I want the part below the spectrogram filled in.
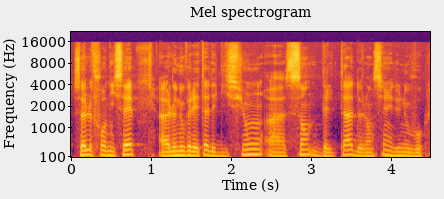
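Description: A man, a mobile app developer, talking casually about a software update, hesitant with many filler sounds and self-corrections as he reads and comments. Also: medium pitch, normal speed, smooth. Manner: reads aloud while commenting. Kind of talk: casual explanatory talk.

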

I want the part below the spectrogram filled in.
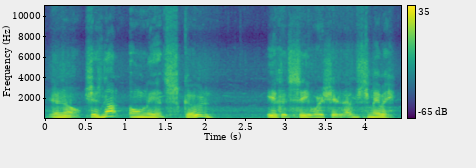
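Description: An older man with a Northern Irish accent playing a gentle, wise, teasing grandfather in a film drama, soft-spoken and wry. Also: on the high side, very animated, a little slow, a little hiss or hum, poor audio.

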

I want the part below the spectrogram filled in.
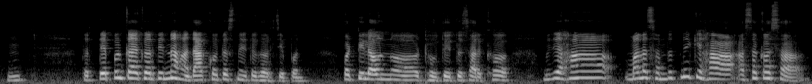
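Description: A woman's voice: medium pitch, a bit bright. Middle-aged woman from Maharashtra, family vlogger, chatty and worried in tone, mid-range voice. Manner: worried, emotional storytelling. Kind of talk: casual vlog talk.

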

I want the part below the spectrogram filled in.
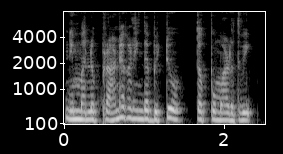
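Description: Older father voiced by a woman, alarmed, husky, audio story. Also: mid-range voice, steady tone, a little fast, warm tone, close to an everyday voice. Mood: angry. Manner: alarmed, then angry. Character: anxious older father of the family.

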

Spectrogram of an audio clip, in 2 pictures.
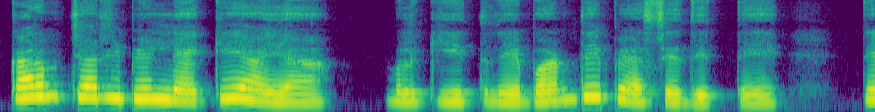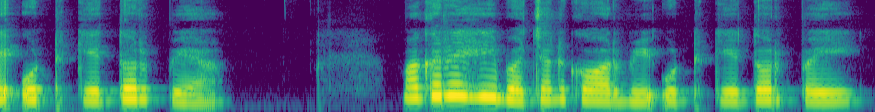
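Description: A woman narrating an emotional family story in a calm, steady way. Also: on the high side, measured pace.

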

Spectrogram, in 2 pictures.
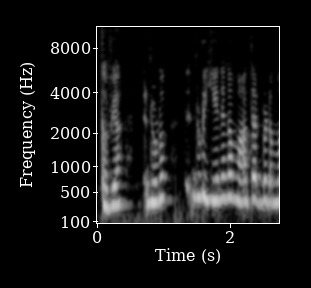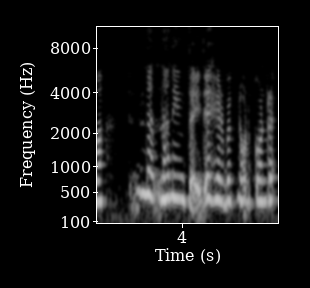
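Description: Cartoon role: high-voiced middle-aged mom, soothing and guilt-ridden, played by a woman. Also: quick pace, a little mellow. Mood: consoling. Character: middle-aged mother, comforting her daughter. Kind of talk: cartoon voice acting.

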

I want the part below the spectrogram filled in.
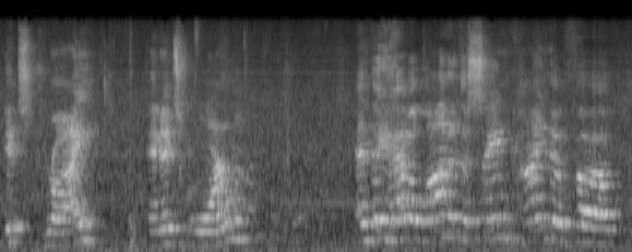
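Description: A man's voice: very high-pitched, slow pace. A middle-aged man from the northeastern United States teaching a Bible lesson to children, telling the story and asking them questions as he moves about a church classroom. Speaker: children's Sunday school teacher. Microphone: far camera. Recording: echoey room from far off with noisy background.

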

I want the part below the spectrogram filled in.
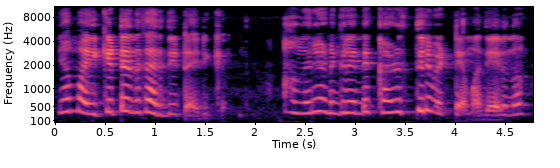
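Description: A woman voicing a heartbroken young wife in a storybook tale, pleading and softly sobbing, with a Malappuram Malayalam accent. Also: high-pitched, measured pace, pitched above the performer's own voice.

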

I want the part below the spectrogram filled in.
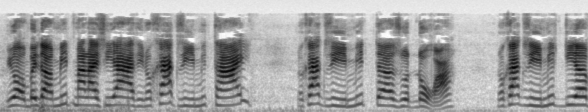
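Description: A man's voice: very high-pitched, sharp tone. A man giving blunt, casual commentary on a walk through an outdoor plant nursery, swearing and joking as he talks. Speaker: vlogger touring a fruit tree nursery.

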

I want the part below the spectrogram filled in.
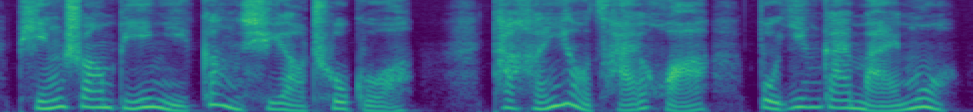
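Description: A woman's voice: lowish voice, expressive, moderate pace, darkish tone, breathy edge, no room sound, clean studio sound. A woman voicing a cold, proud wealthy young husband in a storybook, speaking curtly. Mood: cool.

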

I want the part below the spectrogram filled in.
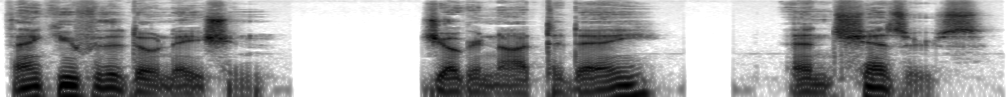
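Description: Very deep-voiced, flustered young streamer boyfriend played by a man. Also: gravelly, darkish tone, no echo, clean studio sound, full character voice. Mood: affectionate, confident. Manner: teasing, easily flustered, affectionate. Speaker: roleplay voice actor. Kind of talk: boyfriend role-play, casual livestream chat.

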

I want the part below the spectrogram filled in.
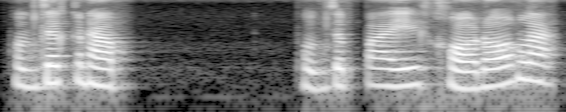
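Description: A woman voicing a slight, frightened young man who pleads slowly and meekly in a spoken romance story. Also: fairly bright tone, lightly acted. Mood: pleading.

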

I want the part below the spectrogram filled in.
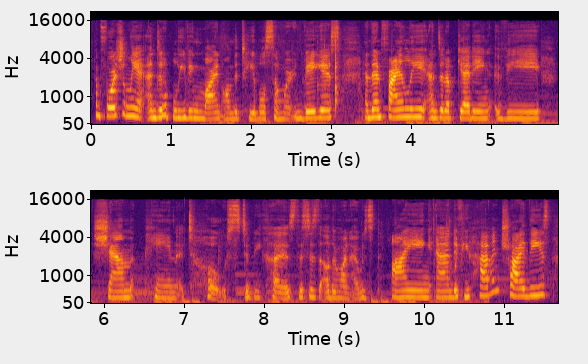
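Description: Fairly high-pitched and a little bright, this woman talks at a normal speed over soft background music. A young vlogger, she's recording a casual haul chat from her home vanity-and-desk setup, cheerfully raving about beauty purchases.

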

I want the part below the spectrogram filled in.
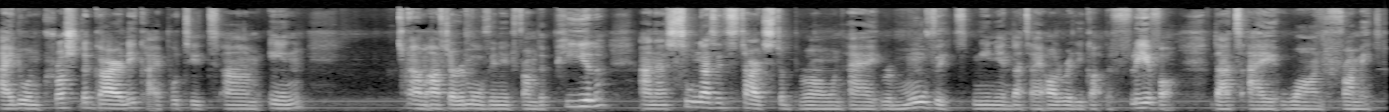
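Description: Speaking from a home kitchen, this home cook leads a relaxed cooking demonstration, repeating phrases to stress her instructions. Her voice rumbles low with a darkish tone and an unhurried pace, in a roomy, noticeably noisy recording.

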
